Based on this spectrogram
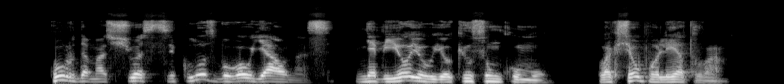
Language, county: Lithuanian, Kaunas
